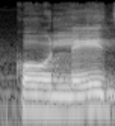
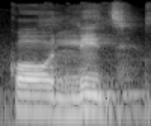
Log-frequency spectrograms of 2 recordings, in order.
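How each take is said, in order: First: The last syllable has an 'eh' vowel. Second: The last syllable has an 'ih' vowel. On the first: The speaker calls it wrong. "ए का नहीं" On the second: The speaker calls it right. "सही जो है वो फोन क्या है, ए का नहीं बल्कि ई का है"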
